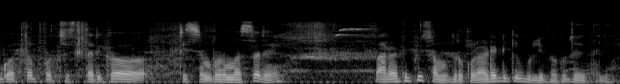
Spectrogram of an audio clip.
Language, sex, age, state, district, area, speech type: Odia, male, 18-30, Odisha, Kendrapara, urban, spontaneous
